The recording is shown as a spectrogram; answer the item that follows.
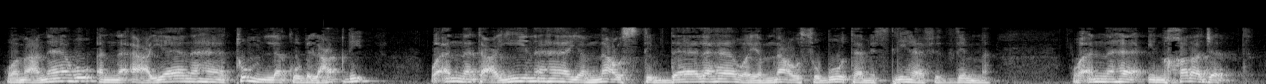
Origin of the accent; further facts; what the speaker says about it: Egypt; كان مثلا عندنا في مصر وكذا كل شوية فئات العملة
